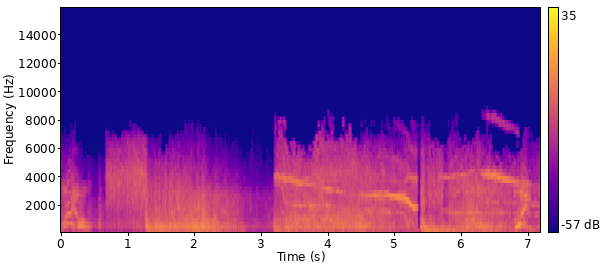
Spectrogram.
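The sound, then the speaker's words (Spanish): A gunshot booms out in a busy film scene and sets off a loud, rumbling roar of blasts. High whistling tones glide downward over the din. “Los desollinadores se dispersan corriendo. Nuevo disparo.”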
